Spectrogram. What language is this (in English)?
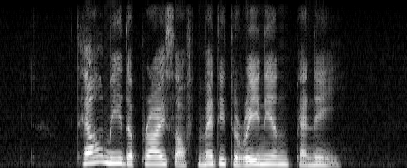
English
